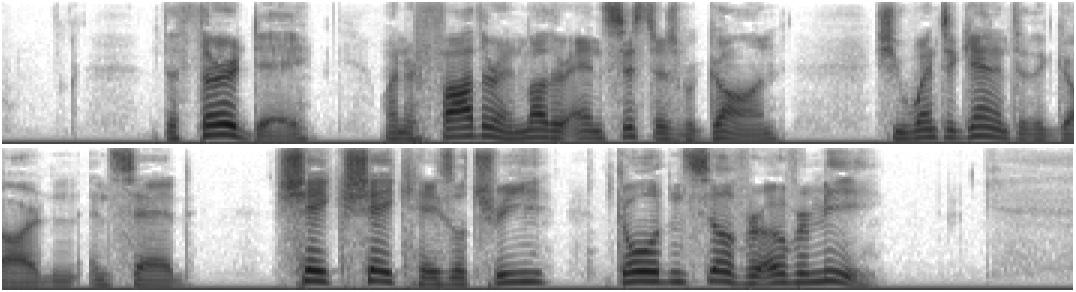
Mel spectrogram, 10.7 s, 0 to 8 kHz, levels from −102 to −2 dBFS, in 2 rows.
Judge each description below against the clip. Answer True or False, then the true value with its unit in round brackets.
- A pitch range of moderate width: False (8.2 semitones)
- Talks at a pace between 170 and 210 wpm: False (160 wpm)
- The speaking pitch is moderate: True (145 Hz)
